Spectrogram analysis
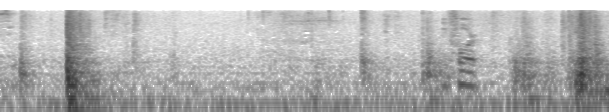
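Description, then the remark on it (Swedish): A door or window being shut on a chilly morning: a sharp knock, then creaks and a rattling clatter midway, ending with a firm thump as it closes. “Och det är lite kyligt, jag måste stänga till.”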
